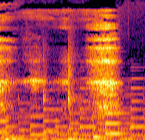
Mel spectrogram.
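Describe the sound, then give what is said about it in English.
A slow, soft deep inhale taken at the start of a guided affirmation exercise, faint over gentle sustained background music. “Now let's get started by taking a deep breath in.”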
